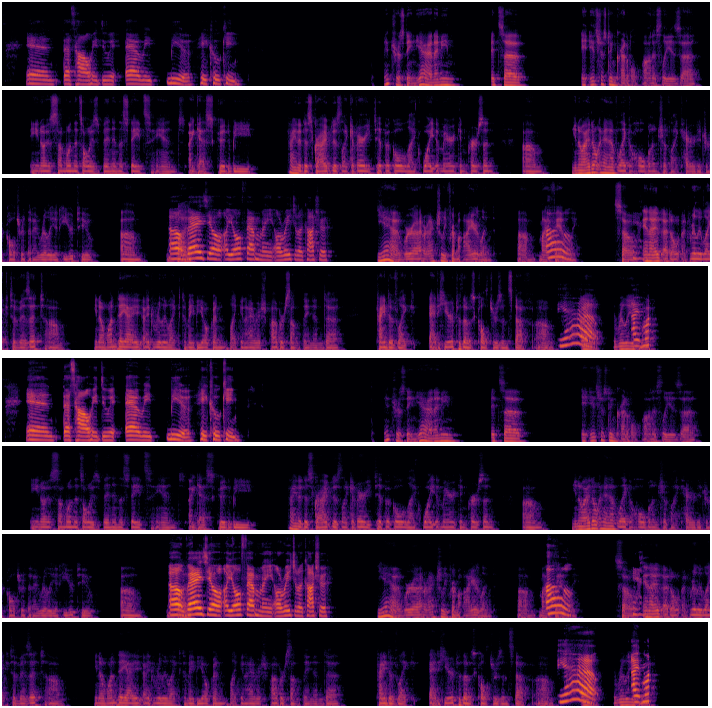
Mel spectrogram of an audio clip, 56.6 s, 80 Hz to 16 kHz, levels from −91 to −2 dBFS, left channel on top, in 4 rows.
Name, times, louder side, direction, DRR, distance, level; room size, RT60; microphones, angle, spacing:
voice 1, 0.0-3.0 3.3-4.8 31.7-34.9 39.2-39.7 40.9-41.2 53.6-54.4 55.1-55.4, right 5 dB, 80° right, 0.6 m, -34 dB
voice 2, 7.6-9.1 9.8-10.4 11.6-13.9 14.7-19.1 19.9-24.0 24.6-25.0 25.6-30.1 30.7-31.1 31.6-32.1 35.8-38.1 38.6-39.8 40.6-43.7 44.3-49.2 50.0-50.7 51.0-53.5 54.0-54.3 54.7-55.4, left 1 dB, 45° left, 1.7 m, -44 dB
18.5 x 14.5 x 2.8 m
head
